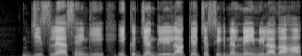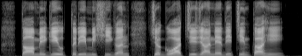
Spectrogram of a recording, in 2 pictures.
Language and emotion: Dogri, fearful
